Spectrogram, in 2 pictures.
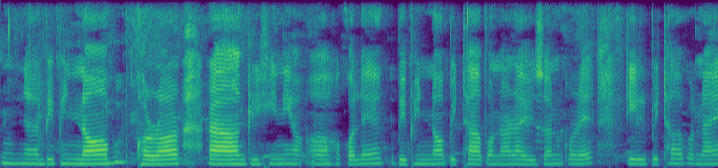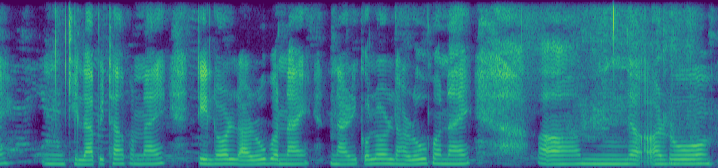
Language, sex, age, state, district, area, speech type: Assamese, female, 30-45, Assam, Charaideo, urban, spontaneous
